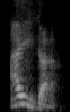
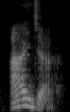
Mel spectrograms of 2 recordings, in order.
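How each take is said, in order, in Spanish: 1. Se oye un sonido g en el medio. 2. Se oye un sonido y en el medio. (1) "¿Estará bien pronunciado?" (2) "Se dice haya"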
